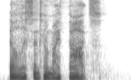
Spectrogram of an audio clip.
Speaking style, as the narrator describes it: finally whispered

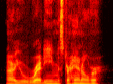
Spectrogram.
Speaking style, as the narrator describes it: growled the official

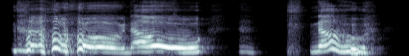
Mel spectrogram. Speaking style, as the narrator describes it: he sobbed

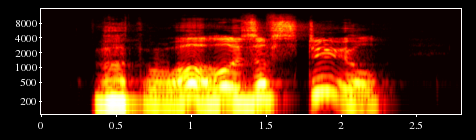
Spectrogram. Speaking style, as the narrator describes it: exclaimed the big frog

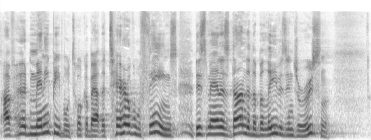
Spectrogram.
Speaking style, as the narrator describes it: exclaimed Ananias

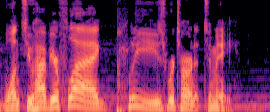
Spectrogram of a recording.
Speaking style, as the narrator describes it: Reginald shouted

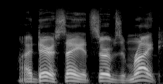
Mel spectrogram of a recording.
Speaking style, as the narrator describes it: said

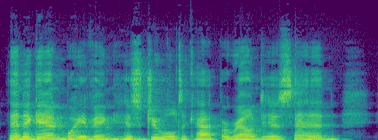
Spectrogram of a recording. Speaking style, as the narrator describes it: he cried in a merry voice

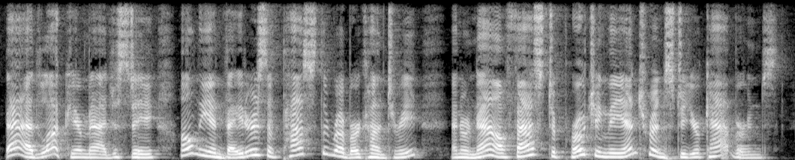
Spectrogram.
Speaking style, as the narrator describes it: he exclaimed

